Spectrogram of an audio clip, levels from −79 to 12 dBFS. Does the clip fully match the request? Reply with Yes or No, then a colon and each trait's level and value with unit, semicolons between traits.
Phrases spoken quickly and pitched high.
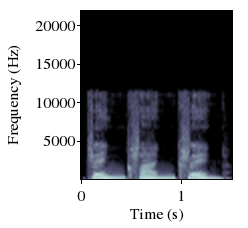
No: slow, 120 wpm; high, 240 Hz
